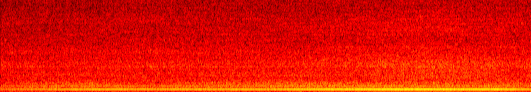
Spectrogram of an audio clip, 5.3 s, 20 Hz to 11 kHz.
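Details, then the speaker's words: Logosol PH260 moulder started up with no cutter blocks fitted: a steady, high belt screech over the motor hum, with some drive belts thought too tight and others too loose. "right what we shouldn't be having is screeches from the belts on start up because it's not even got any blocks or cutters in it yet"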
